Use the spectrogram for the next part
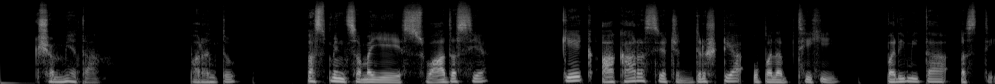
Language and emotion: Sanskrit, sad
